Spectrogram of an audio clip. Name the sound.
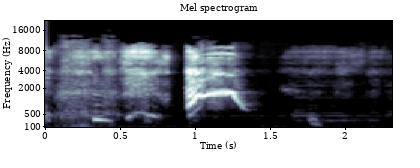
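heavy breathing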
